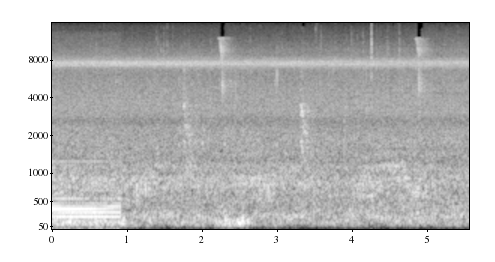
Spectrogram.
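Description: Soundtrack music stops about a second in, leaving quiet outdoor ambience: a steady hiss with a thin, steady high tone and a few faint ticks.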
